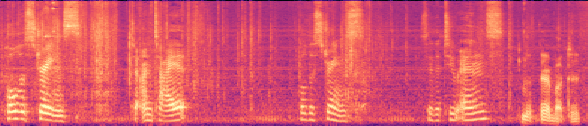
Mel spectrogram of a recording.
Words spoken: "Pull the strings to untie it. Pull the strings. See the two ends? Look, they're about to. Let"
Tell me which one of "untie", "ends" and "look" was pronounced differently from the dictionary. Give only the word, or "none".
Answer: look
